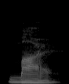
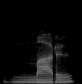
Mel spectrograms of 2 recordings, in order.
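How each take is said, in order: First: The word ends cleanly on the final consonant. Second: An extra vowel sound follows the final consonant. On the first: The speaker calls it right. "but it's mar" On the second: The speaker calls it wrong. "this is not the like maru"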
